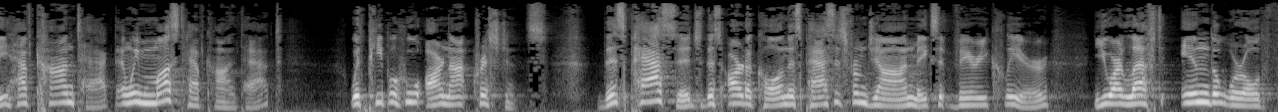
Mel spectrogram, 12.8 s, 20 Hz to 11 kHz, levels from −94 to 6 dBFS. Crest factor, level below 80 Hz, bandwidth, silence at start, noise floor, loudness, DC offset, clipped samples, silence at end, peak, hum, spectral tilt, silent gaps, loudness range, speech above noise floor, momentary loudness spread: 18 dB; -52 dBFS; 10.5 kHz; 0 s; -58 dBFS; -19 LUFS; under 0.1%; under 0.1%; 0.05 s; 0 dBFS; none; -5.5 dB/octave; none; 3 LU; 39 dB; 16 LU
